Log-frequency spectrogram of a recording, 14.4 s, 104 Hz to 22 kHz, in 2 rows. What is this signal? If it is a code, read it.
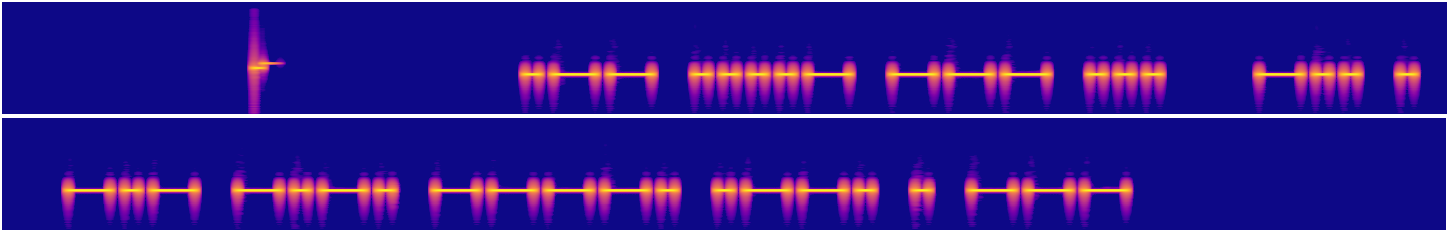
Morse code, heard as a keyed tone, about 17 wpm, 700 Hz. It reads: W4OS DE KC9PEO
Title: USA Callsign DE Callsign 17wpm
